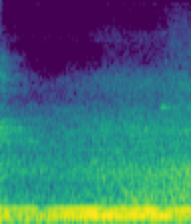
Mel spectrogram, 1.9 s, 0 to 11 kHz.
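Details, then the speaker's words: 1970 GMC grain truck, 40,000 original miles, rusty fuel system cleaned and carburetor rebuilt: low, even, steady rumble with no misses or stumbles; engine purring, normal running. "I couldn't believe the difference it makes. I'll show you in just a second here. Just sounds wonderful. just purr that engine."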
